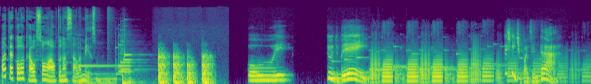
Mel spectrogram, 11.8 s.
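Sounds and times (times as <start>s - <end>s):
speech: 0.0s - 2.5s, 5.0s - 5.8s, 6.6s - 11.3s
knocking on a door: 3.2s - 4.4s.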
